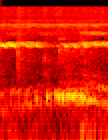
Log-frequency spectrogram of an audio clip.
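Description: Stock pigeons cooing close by, a soft low rolling coo swelling and fading over under a second, with a thin steady high tone running through the background.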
